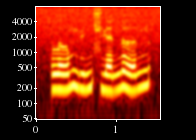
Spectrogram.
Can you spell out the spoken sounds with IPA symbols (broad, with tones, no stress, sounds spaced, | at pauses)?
l ɤ˧˥ m y˧˥ n ɕ ɥ ɛ˧˥ n ə˧˥ n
